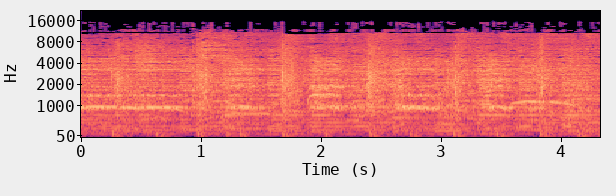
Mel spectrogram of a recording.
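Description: Gospel choir singing full-voiced with a band, held sung notes over a steady beat.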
